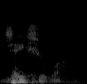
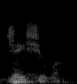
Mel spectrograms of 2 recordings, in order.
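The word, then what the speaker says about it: Yeshua: But if you translate the name Jesus in the New Testament in Greek, it is pronounced the same as Joshua's name, which is Jeshua.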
